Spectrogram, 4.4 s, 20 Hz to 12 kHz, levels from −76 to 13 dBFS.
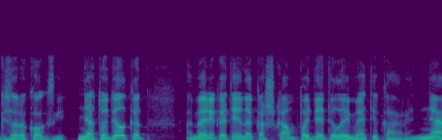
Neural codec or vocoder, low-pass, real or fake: none; 7.2 kHz; real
